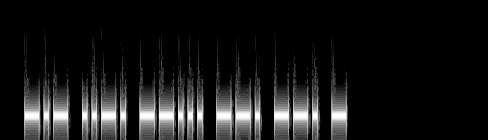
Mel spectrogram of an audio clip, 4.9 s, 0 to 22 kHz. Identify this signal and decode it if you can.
Morse code, heard as a keyed tone, about 33 wpm, 700 Hz. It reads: KF7GGT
